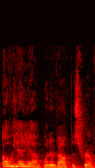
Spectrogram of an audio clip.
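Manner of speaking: ordinary talk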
